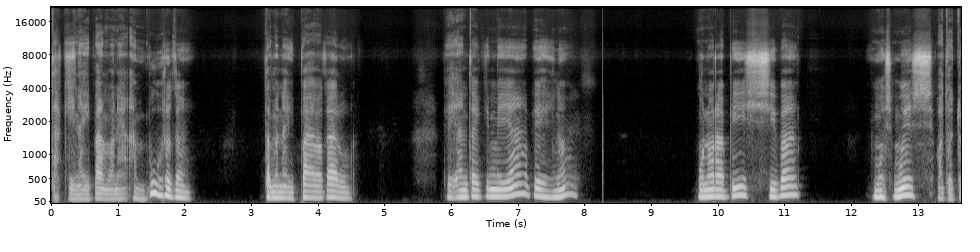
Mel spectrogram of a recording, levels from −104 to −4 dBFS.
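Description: At 8.28 s a single sharp snap cuts across the speech. It is an electrical switching spike. A nearby switch, motor or static discharge likely arced, and the audio line picked it up. The snap is very brief, peaking around -20 dBFS.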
